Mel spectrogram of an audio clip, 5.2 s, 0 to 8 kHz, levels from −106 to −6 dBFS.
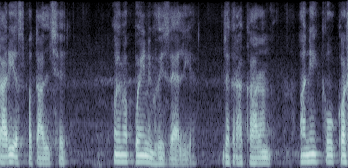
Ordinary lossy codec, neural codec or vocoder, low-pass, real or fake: none; codec, 16 kHz, 8 kbps, FreqCodec, smaller model; none; fake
